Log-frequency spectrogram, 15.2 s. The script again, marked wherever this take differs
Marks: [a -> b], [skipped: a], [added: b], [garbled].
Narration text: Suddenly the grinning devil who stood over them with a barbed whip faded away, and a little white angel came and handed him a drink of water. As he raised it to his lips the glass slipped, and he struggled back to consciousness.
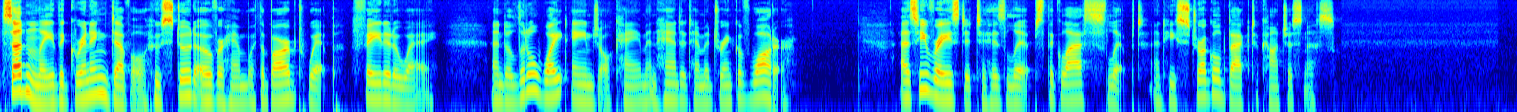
Suddenly the grinning devil who stood over [them -> him] with a barbed whip faded away, and a little white angel came and handed him a drink of water. As he raised it to his lips the glass slipped, and he struggled back to consciousness.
